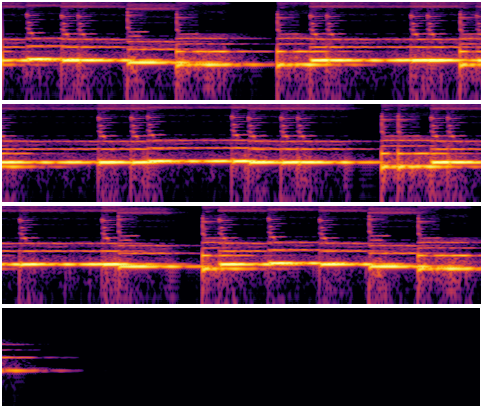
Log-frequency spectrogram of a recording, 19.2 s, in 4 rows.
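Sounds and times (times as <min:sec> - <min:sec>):
soprano singing: 0:00.0 - 0:14.6.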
